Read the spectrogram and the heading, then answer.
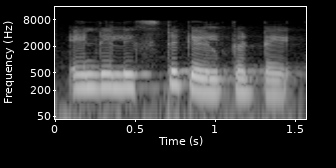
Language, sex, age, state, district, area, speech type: Malayalam, female, 18-30, Kerala, Thiruvananthapuram, rural, read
